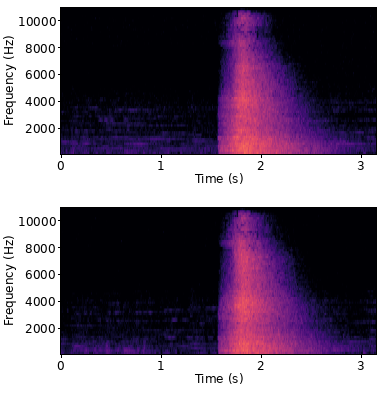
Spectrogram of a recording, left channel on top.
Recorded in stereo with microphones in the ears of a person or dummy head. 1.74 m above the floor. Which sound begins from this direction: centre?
A whoosh, at 1.6 s.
